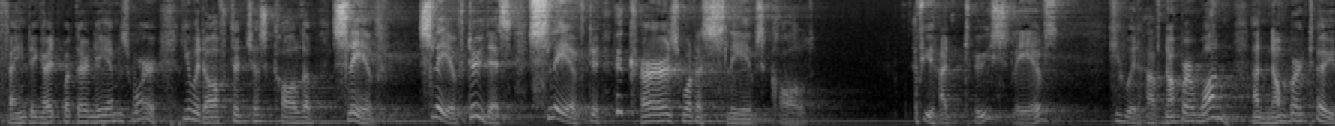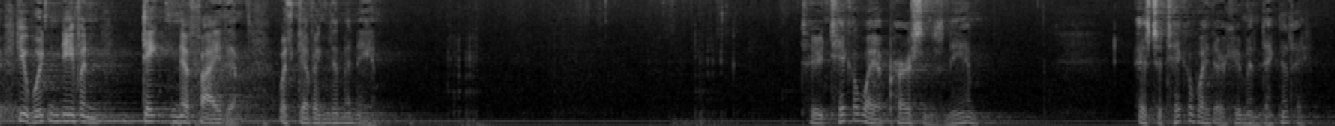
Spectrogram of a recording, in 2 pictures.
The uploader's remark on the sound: Recorded live at Templepatrick Reformed Church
